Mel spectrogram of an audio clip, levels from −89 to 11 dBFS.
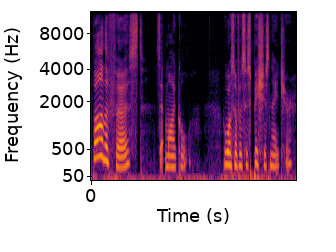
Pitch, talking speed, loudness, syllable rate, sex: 220 Hz, 145 wpm, -19 LUFS, 5.0 syllables/s, female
